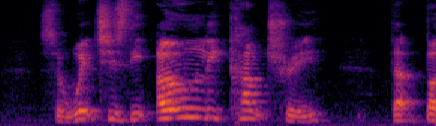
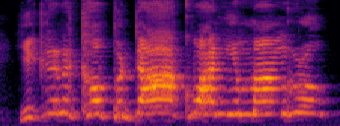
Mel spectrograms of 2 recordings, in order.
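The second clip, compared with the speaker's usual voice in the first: big mock-Australian bellow, higher and much louder; hammed-up Australian shout; shouted Aussie insult; 12 semitones higher, 12 dB louder than usual. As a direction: yell it like a rowdy Aussie mate hurling abuse. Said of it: "Favourite Australian, uh, phrase".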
